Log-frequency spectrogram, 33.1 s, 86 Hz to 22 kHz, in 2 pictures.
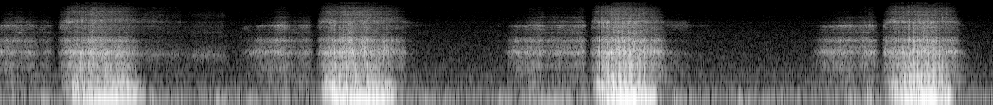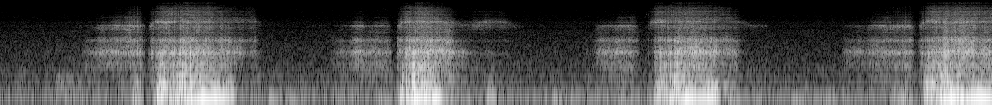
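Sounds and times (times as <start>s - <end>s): woman snoring: 0.0s - 7.0s, 8.4s - 11.6s, 13.6s - 16.1s, 17.9s - 21.0s, 22.1s - 25.2s, 26.4s - 29.3s, 30.6s - 33.0s
quiet breathing: 0.0s - 7.4s, 8.2s - 12.5s, 13.5s - 16.2s, 17.5s - 21.2s, 21.9s - 33.0s.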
